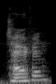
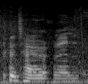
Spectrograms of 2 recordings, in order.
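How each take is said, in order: First: The name begins with no P sound. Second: The name begins with an audible P sound. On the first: "With a silent P" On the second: "with a P, it's no longer silent"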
